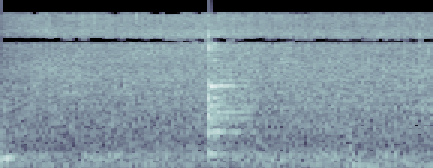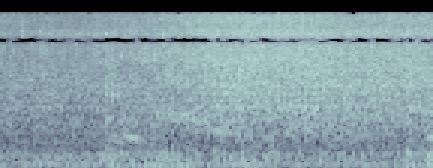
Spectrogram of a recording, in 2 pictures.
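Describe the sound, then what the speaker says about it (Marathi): Squid being added to masala and sautéed in a pan, a steady close sizzle with one sharp clack early on and the frying growing louder toward the end. "आता आपण याच्यामध्ये माकली टाकूया"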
